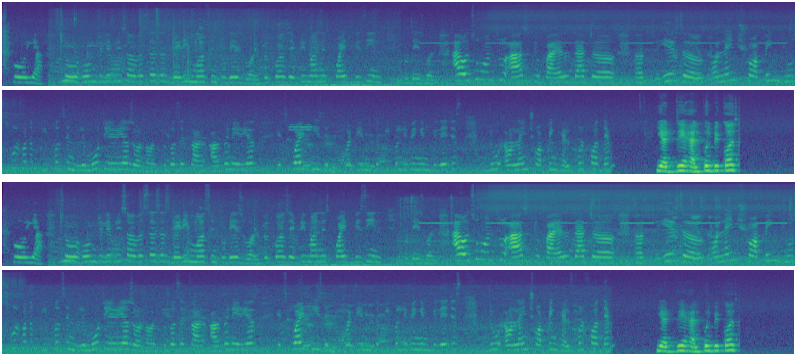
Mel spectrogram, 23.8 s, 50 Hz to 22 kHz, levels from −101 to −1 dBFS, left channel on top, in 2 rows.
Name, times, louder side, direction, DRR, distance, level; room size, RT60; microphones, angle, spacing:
voice 1, 0.0-21.1, right 3 dB, 25° right, 6.4 m, -39 dB
sound 1, 0.7-6.0, left 1 dB, 15° left, 1.8 m, -44 dB
sound 2, 5.9-21.1, right 2 dB, 65° right, 2.0 m, -43 dB
voice 2, 21.7-23.0, left 3 dB, 70° left, 1.1 m, -25 dB
head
